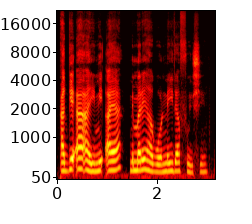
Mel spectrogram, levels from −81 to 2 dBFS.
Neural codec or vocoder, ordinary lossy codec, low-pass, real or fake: codec, 44.1 kHz, 7.8 kbps, Pupu-Codec; none; none; fake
